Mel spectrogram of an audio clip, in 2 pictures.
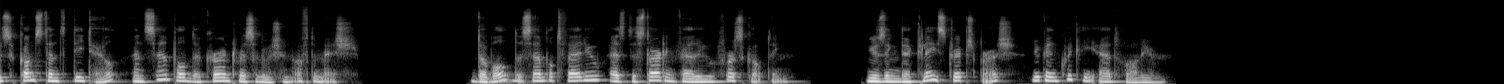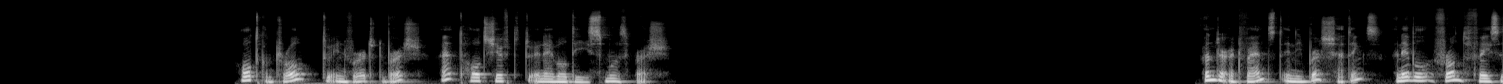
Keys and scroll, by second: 4.9 2, 5.7 Return, 11.3 ], 17.9 [.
